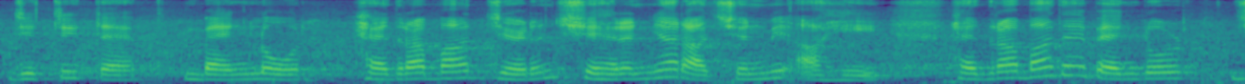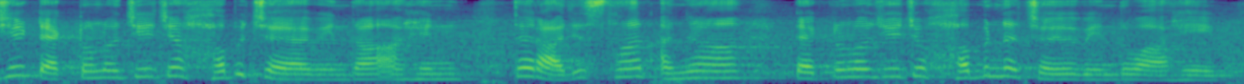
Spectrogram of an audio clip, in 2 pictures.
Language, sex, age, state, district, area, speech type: Sindhi, female, 30-45, Rajasthan, Ajmer, urban, spontaneous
